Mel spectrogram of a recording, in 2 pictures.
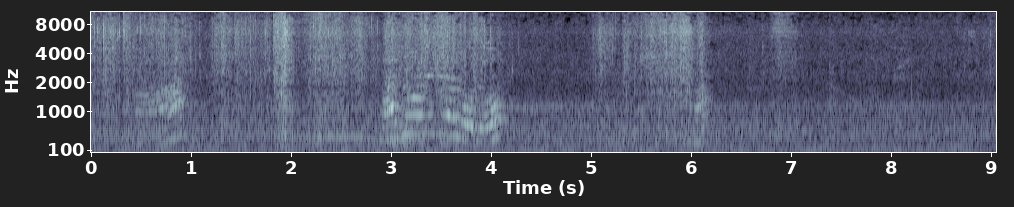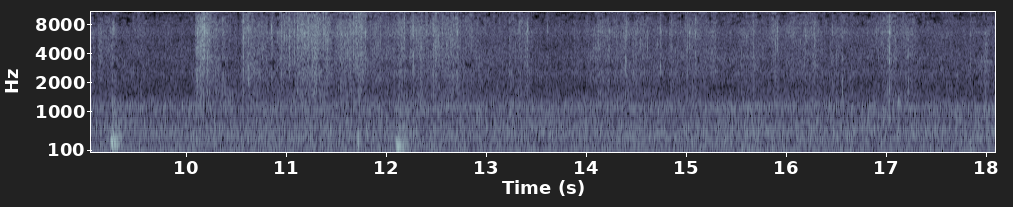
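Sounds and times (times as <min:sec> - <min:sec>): steady low hum: 0:00.0 - 0:18.0
dull thumps: 0:11.6 - 0:12.5.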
